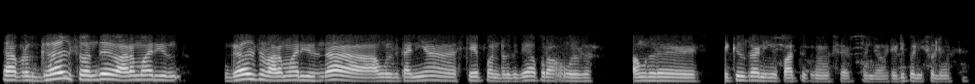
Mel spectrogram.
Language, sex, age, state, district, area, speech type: Tamil, male, 18-30, Tamil Nadu, Tiruvannamalai, rural, conversation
